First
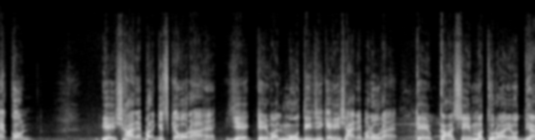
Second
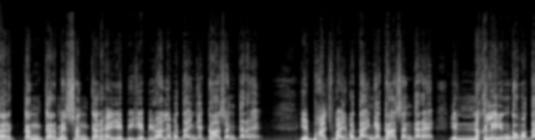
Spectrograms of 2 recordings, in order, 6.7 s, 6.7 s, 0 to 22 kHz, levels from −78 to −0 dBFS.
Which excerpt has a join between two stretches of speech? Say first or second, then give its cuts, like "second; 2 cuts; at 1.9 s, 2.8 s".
first; 2 cuts; at 2.7 s, 5.0 s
